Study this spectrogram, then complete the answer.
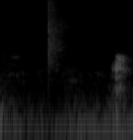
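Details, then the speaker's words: Fan start capacitor, charged from mains power strip then shorted across its terminals: one sharp crack of discharge spark, showing it held its charge; starting capacitor working. "So now we are going to discharge it, possibly. The spark. You may not see it, but listen for it."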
